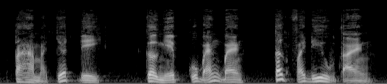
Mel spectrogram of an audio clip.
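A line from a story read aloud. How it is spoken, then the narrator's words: Muttering. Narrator (Vietnamese): Có người lẩm bẩm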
